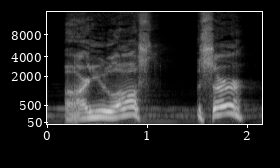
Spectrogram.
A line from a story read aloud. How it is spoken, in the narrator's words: Jordan called out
